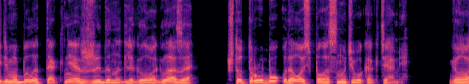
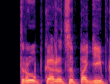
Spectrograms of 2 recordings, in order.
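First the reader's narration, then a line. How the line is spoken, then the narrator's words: Shouted. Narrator (Russian): крикнул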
